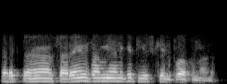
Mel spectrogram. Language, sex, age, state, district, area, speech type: Telugu, male, 30-45, Andhra Pradesh, Krishna, urban, conversation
